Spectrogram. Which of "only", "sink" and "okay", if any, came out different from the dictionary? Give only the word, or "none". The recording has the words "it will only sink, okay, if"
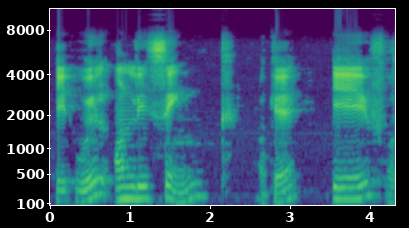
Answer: none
